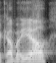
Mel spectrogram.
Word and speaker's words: Kabayel: Big Bang Zhang taking on, how do you pronounce this guy's name? Ajit Kabayel. Yeah, Kabayel.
